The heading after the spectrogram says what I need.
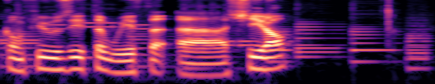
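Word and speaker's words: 白: By the way, do not confuse it with shiro. That one accented on the first syllable, so high-low, which is the word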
